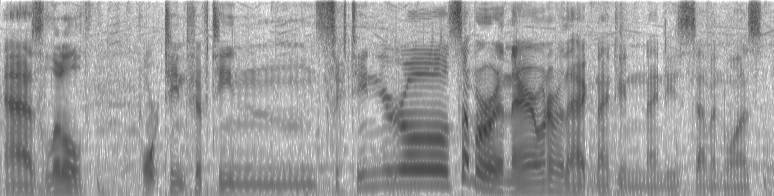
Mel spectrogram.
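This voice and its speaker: A man in his thirties casts a real-time strategy match on his own, his voice leaping up and down as the action builds. He talks in a chatty, excitable way and drifts into jokey asides, with faint music playing under him. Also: mid-range voice, a little fast. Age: 30s. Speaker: game caster. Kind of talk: solo esports play-by-play commentary.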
